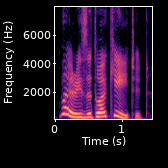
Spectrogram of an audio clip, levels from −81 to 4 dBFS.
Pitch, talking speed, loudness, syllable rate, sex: 270 Hz, 165 wpm, -14 LUFS, 6.9 syllables/s, female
